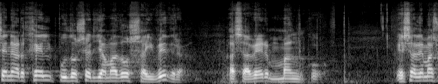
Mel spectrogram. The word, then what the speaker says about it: Saavedra: investigadores que dicen que viene de un dialecto árabe magrebí y se pronuncia casi como en español sabedra y significa brazo tullido o estropeado por lo que Cervantes en argel pudo ser llamado savedra a saber manco es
